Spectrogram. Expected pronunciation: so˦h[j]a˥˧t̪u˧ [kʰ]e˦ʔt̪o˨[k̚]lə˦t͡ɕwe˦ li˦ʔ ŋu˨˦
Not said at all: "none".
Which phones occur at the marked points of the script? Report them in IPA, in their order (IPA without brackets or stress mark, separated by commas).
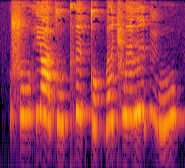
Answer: j, kʰ, k̚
